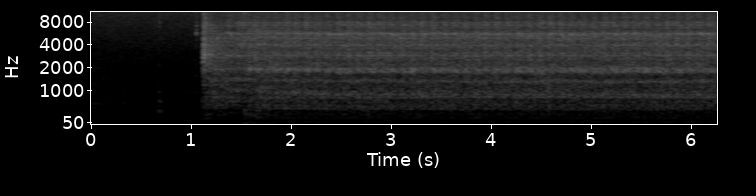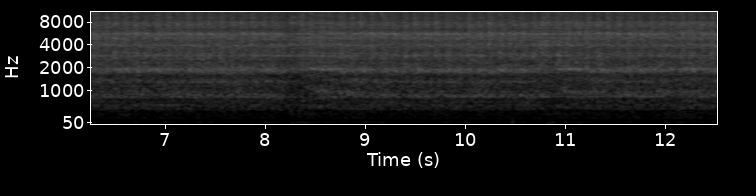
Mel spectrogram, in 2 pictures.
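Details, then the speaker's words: Mercedes-Benz W124 300CE Turbo with M103 engine, after timing chain, MLS head gasket, water pump, tensioner and serpentine belt replacement; lower compression, air-fuel mixture adjusted. Starter catches, then a steady, smooth idle with no misses or knocks: normal start and idle. "And what do you know about that? Basically seamless startup."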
